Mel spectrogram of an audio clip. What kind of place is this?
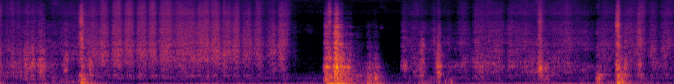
kitchen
